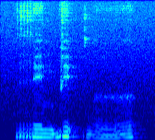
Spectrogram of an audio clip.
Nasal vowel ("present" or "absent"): absent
